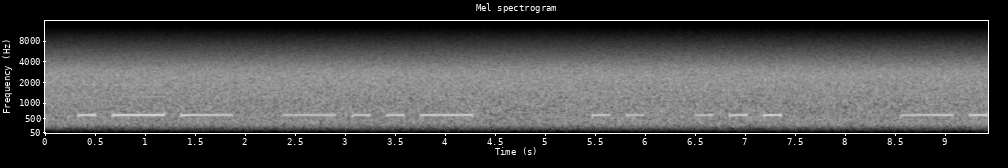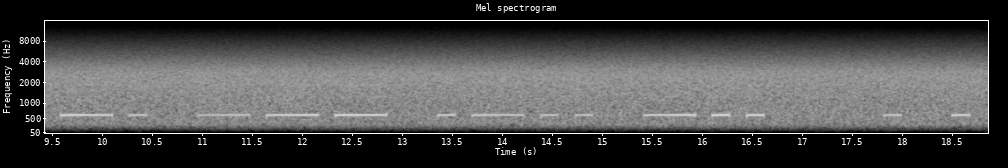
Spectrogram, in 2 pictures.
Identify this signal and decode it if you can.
Morse code, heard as a keyed tone, machine-sent, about 7 wpm, 620 Hz, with heavy radio static and fading. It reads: WX IS COLD …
